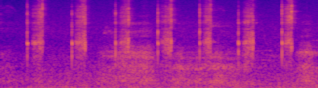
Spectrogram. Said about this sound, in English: you've got a great little sharpener for your blade there. So you can just run that over your blade.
